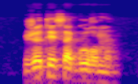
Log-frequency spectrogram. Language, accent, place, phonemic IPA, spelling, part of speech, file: French, France, Lyon, /ʒə.te sa ɡuʁm/, jeter sa gourme, verb, LL-Q150 (fra)-jeter sa gourme.wav
- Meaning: to have one's fling, to have one's youthful indiscretions, to sow one's wild oats (to spend a period of one's youth behaving irresponsibly)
